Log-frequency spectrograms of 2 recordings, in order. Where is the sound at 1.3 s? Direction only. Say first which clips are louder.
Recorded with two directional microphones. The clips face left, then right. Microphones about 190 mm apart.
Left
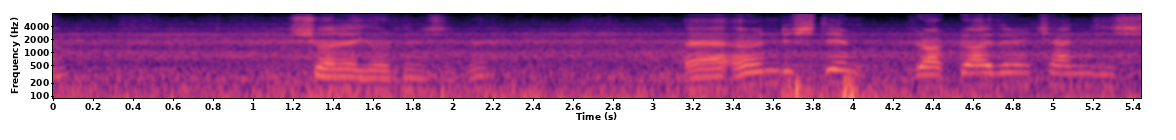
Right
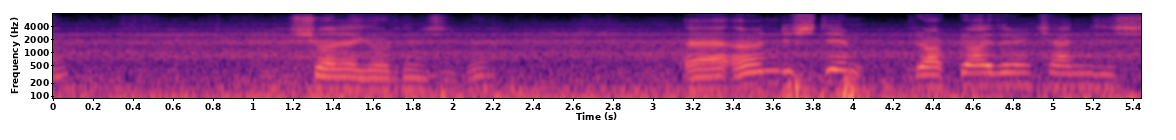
Even; 10° right (ahead or behind).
